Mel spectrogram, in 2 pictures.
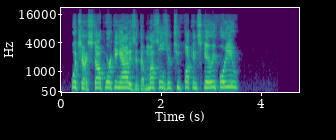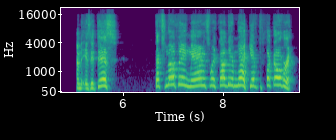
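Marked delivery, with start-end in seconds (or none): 6.6-9.4 loud yelling, pitched up. Speaker telling listeners to get over his neck vein, yelling. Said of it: "when I'm yelling at you".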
